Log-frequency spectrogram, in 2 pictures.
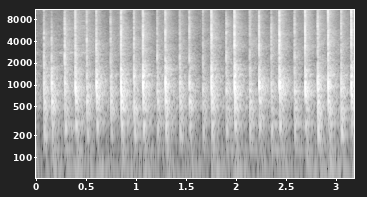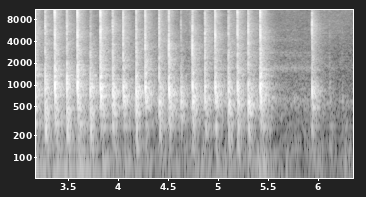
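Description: A paintbrush being swished in hot soapy rinse water, clicking rapidly against the side of its container at about ten ticks a second, stopping near the end.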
